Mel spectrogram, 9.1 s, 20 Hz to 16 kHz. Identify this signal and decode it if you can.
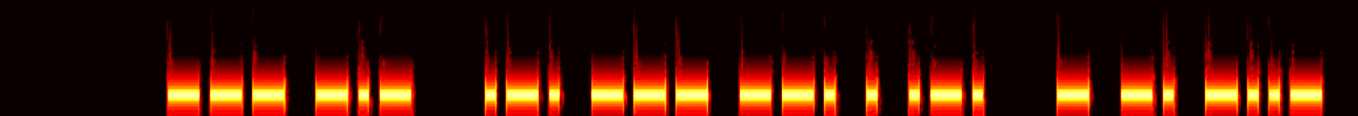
Morse code, heard as a keyed tone, about 17 wpm, 700 Hz. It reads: OK ROGER TNX
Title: Practice QSO - Exchange 4 - Ending - 17wpm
